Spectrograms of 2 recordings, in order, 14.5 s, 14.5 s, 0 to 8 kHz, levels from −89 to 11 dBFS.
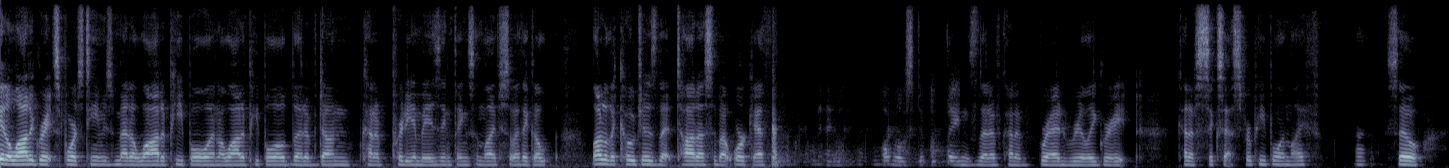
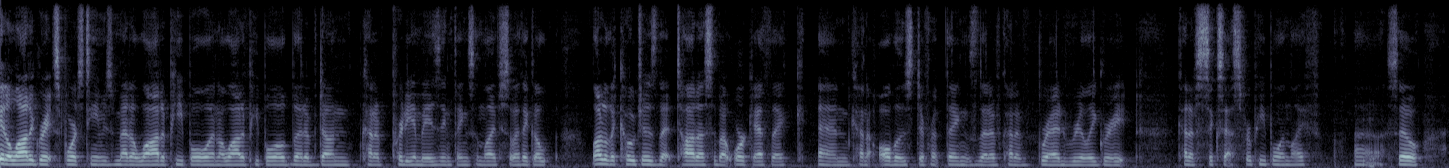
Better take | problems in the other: second | noise reduction (neural mask model DeepFilterNet 3)

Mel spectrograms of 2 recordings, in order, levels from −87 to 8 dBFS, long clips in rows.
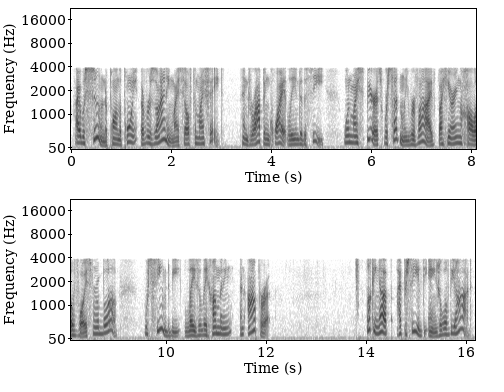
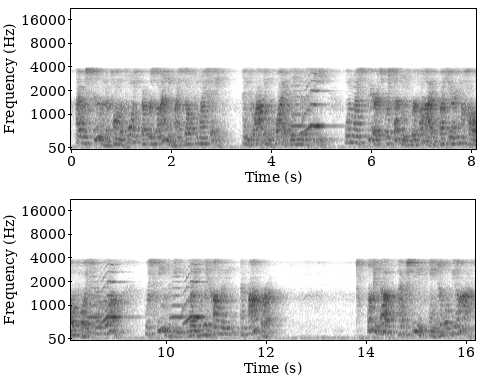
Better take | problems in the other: first | background sound (Brass instrument); 2 dB below the speech // room echo; dies away in 0.7 s

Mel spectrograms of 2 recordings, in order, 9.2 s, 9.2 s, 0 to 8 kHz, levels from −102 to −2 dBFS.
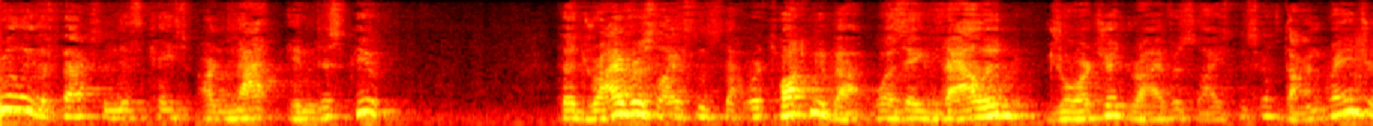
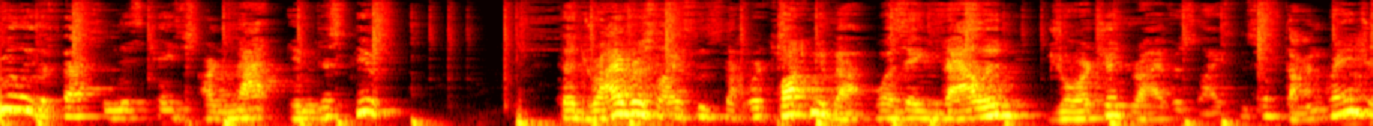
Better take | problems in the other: first | noise reduction (classical method log-MMSE)

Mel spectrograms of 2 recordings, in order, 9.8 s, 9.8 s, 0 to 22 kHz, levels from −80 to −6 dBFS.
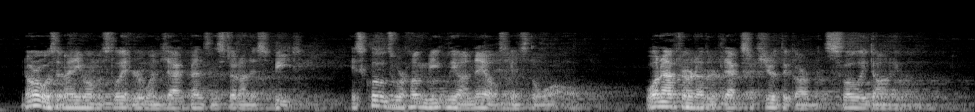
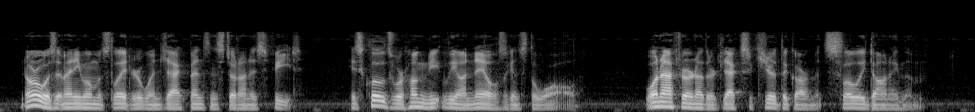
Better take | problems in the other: second | room echo; dies away in 2.9 s

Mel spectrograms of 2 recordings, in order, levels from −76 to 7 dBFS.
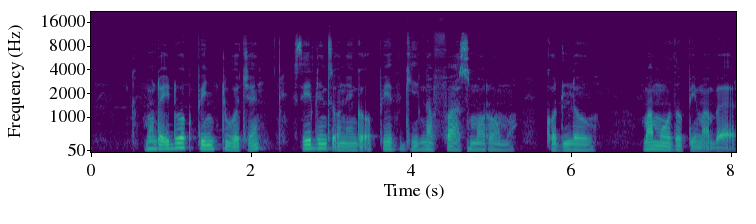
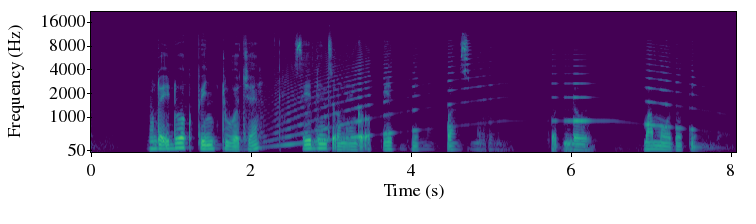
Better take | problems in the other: first | noise reduction (neural mask model RNNoise)

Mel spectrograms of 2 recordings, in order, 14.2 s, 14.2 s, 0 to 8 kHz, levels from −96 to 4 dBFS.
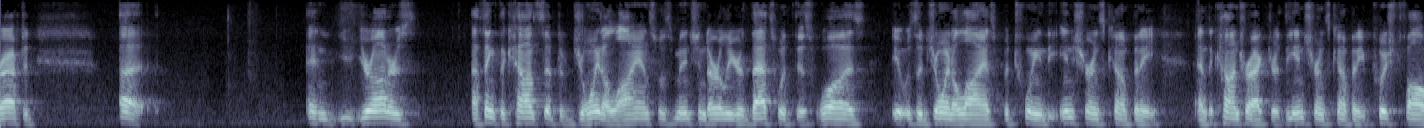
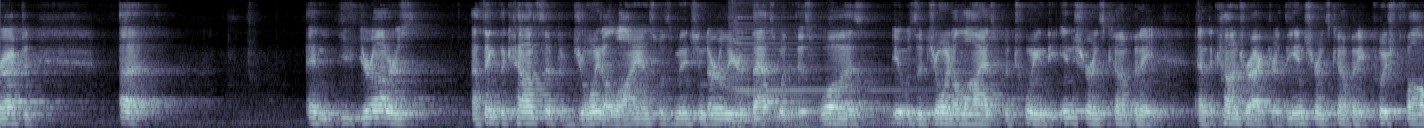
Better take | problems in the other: first | noise reduction (neural separator model SepFormer DNS4)

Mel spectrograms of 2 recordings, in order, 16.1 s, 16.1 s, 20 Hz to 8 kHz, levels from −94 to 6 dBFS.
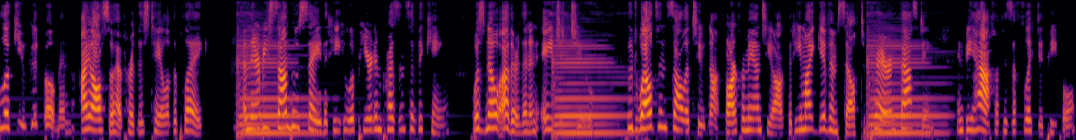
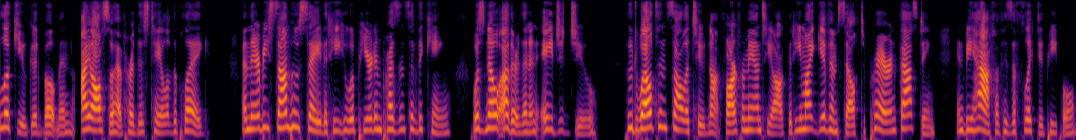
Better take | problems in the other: second | noise reduction (classical method spectral subtraction)

